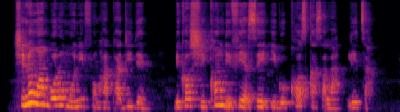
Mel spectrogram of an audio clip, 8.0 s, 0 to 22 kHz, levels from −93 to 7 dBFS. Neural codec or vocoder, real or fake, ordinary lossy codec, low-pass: none; real; none; none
